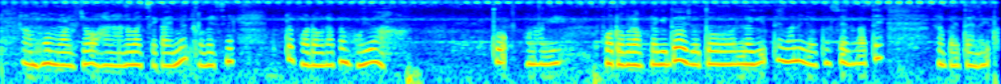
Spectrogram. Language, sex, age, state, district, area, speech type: Santali, female, 18-30, West Bengal, Malda, rural, spontaneous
